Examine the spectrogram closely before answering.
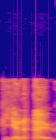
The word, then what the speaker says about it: Guillonneau: mentioned my name is gono I saw that you didn't dare with the last one um that's how you pronounce it I'm the only one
